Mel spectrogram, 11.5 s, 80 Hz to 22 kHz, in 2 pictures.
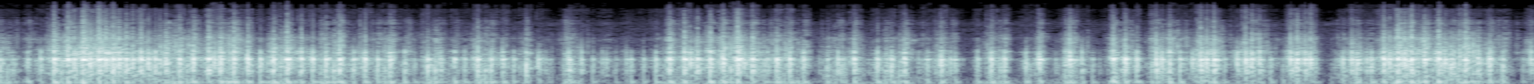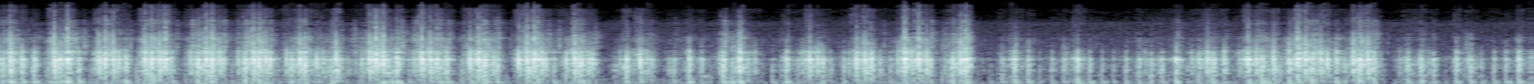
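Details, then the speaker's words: Mercury 150 HP outboard running with a rapid uneven rattling clatter over a steady mid-pitched tone: prop chatter from a loose propeller, not the shaft. "all right prop noise and how to fix it you know it goes by many different names"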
